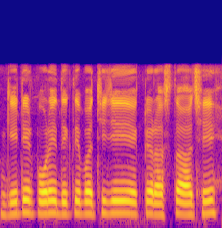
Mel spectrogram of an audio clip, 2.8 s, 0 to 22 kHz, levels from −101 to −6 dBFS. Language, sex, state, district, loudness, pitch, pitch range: Bengali, male, West Bengal, Alipurduar, -13 LUFS, 175 Hz, 170-180 Hz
